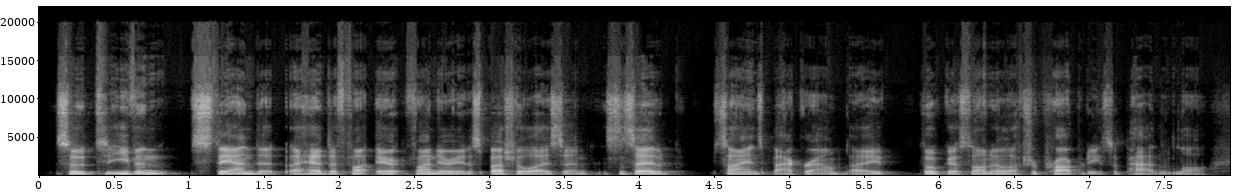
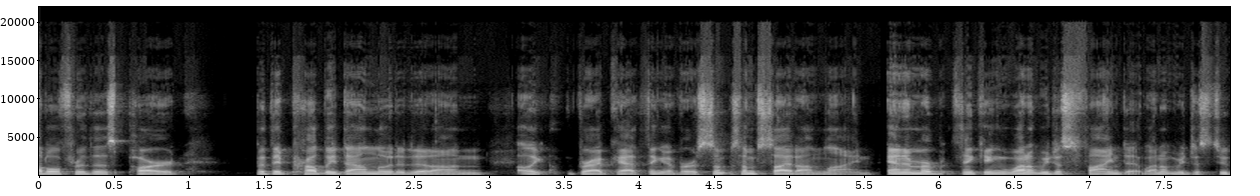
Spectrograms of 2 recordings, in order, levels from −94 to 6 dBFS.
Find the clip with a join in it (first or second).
second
